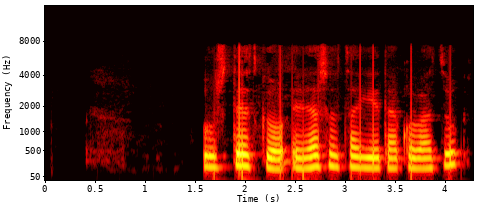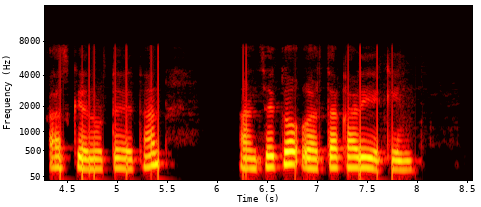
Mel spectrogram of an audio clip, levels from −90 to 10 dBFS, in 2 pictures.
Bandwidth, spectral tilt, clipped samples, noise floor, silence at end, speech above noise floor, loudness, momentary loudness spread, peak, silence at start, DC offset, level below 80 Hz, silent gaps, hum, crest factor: 7.8 kHz; -8.5 dB/octave; under 0.1%; -79 dBFS; 0.6 s; 59 dB; -20 LUFS; 10 LU; -2 dBFS; 1.6 s; under 0.1%; -54 dBFS; 5.89-6.01 s; none; 18 dB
